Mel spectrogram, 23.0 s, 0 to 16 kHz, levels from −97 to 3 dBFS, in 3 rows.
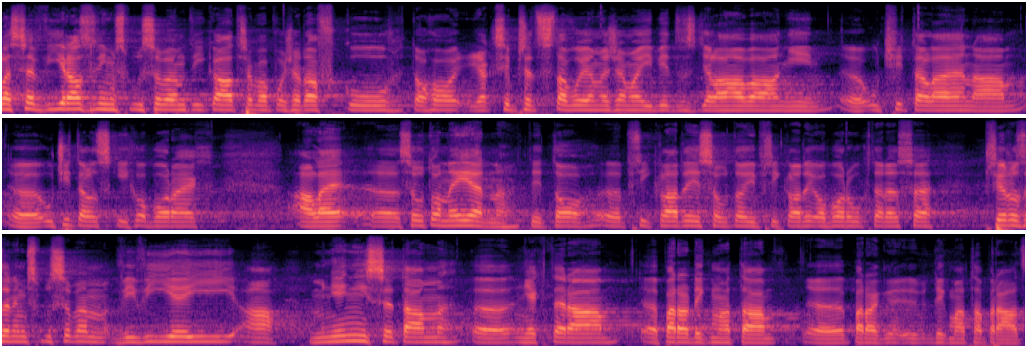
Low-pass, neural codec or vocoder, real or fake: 14.4 kHz; none; real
